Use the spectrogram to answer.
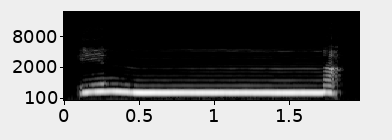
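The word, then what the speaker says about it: إنّ: bersumber dari rongga hidung Jadi dibacanya in enam Inna dan kalau yang meme-meme ma Bima Nah bacaan ghunnah dibaca dengan mendengung di rongga hidung cara membacanya didengungkan di hidung ditahan dua harokat harokat kedua adalah vokal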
